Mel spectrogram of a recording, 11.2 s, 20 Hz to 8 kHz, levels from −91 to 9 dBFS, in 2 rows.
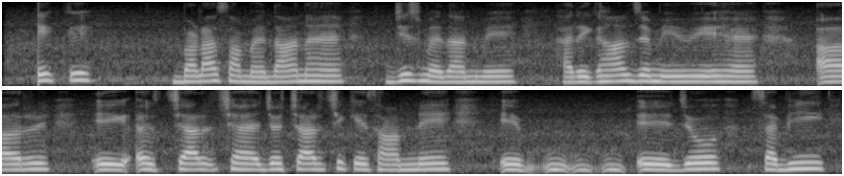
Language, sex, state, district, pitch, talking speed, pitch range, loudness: Hindi, female, Bihar, Sitamarhi, 195 Hz, 140 wpm, 185-210 Hz, -20 LUFS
